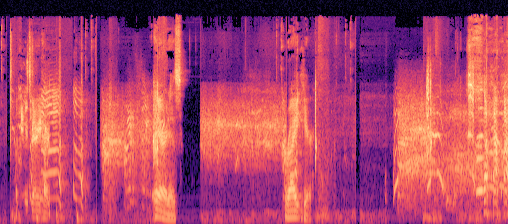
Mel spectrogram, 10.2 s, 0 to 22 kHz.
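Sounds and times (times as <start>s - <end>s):
speech: 0.3s - 1.7s, 3.1s - 3.7s, 5.7s - 6.5s, 9.6s - 10.1s
laughter: 0.3s - 1.9s, 9.4s - 10.1s
loud strained human scream: 0.6s - 1.7s, 7.9s - 9.8s.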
